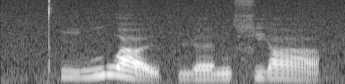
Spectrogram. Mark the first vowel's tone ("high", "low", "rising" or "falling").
rising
